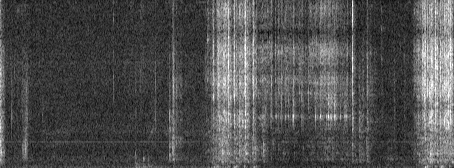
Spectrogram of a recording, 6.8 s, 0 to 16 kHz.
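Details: Generac generator with 10 hp Briggs & Stratton engine, after a blown head gasket was replaced and the head bolts torqued to 165 inch-pounds, choke held open by hand: a few pulls and sputters, then it starts cleanly and runs evenly.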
